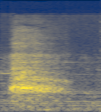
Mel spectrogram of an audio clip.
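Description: A single audible human breath: a sharp, gasp-like intake that is strongest at the start, then eases into a softer, fading exhale.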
